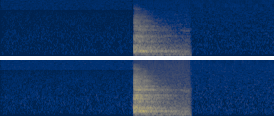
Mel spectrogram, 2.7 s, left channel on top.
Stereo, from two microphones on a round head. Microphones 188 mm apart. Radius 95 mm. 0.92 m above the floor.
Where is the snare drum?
50° right (ahead or behind).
